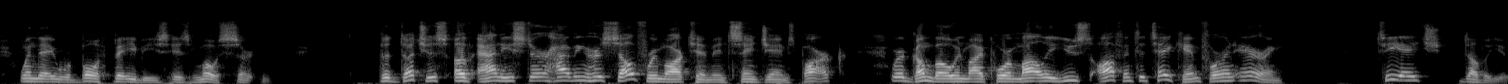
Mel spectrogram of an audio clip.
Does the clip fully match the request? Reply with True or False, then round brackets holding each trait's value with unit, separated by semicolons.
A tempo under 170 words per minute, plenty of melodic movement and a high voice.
False (140 wpm; 5.8 semitones; 140 Hz)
